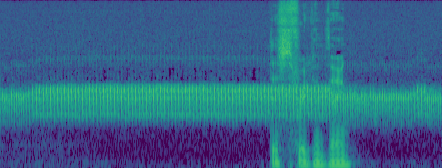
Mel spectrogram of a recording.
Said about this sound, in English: It's a European nightjar. This thing looks like a piece of wood. You would never see this on a branch.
